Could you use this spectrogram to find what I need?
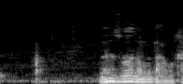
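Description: A man speaks quietly and close by.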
